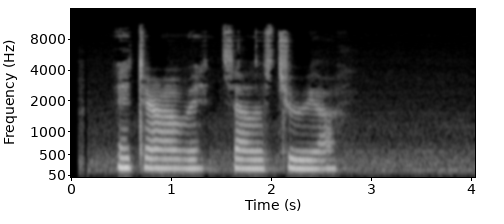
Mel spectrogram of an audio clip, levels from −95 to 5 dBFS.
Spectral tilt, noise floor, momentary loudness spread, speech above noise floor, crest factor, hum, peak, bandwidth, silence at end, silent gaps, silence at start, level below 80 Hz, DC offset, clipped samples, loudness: -5.5 dB/octave; -51 dBFS; 8 LU; 29 dB; 18 dB; none; -8 dBFS; 11 kHz; 1.4 s; none; 0.45 s; -70 dBFS; under 0.1%; under 0.1%; -24 LUFS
